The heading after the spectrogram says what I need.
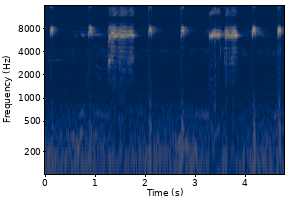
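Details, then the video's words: Wild blue-crowned hanging parrot calling a rival: sharp, very high, thin chips spaced about a second apart, with several longer buzzy, rasping high bursts between them. The background is quiet. "Suara Burung Serindit Memanggil Lawan Alam Liar"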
